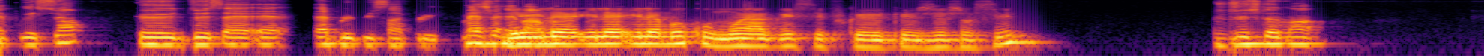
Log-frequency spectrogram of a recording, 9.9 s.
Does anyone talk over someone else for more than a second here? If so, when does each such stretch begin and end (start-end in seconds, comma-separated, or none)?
none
